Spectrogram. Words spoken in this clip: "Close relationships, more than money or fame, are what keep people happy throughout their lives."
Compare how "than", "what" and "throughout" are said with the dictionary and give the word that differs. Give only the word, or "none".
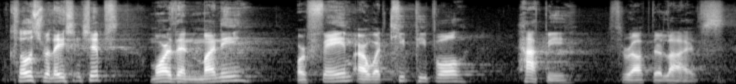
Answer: none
